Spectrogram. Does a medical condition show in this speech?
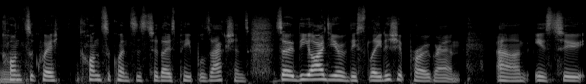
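Yes: bilateral cleft lip and palate; congenital bilateral.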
